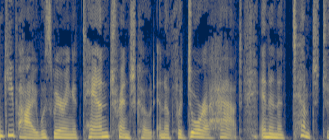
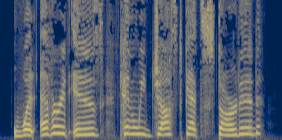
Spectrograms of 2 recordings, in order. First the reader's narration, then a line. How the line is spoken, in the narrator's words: Rarity whined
